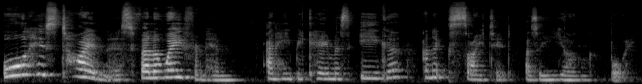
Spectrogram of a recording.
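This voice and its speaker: A woman's voice: high voice, very animated, measured pace, fairly bright tone. A woman reading a children's story aloud expressively, in the manner of a schoolteacher.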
